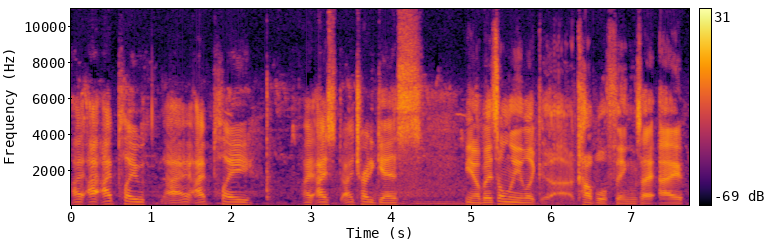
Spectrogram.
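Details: Male speaker who says he stutters; real stuttering throughout a long narrated story. Stuttering.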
